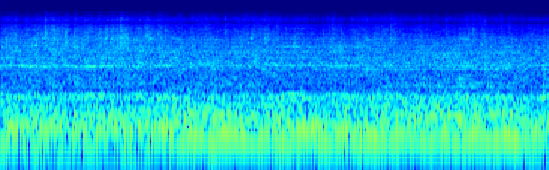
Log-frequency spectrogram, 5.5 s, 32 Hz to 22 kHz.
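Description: Tractor engine running steadily at working revs, driving a twin-arm hay rake off the PTO at 540.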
